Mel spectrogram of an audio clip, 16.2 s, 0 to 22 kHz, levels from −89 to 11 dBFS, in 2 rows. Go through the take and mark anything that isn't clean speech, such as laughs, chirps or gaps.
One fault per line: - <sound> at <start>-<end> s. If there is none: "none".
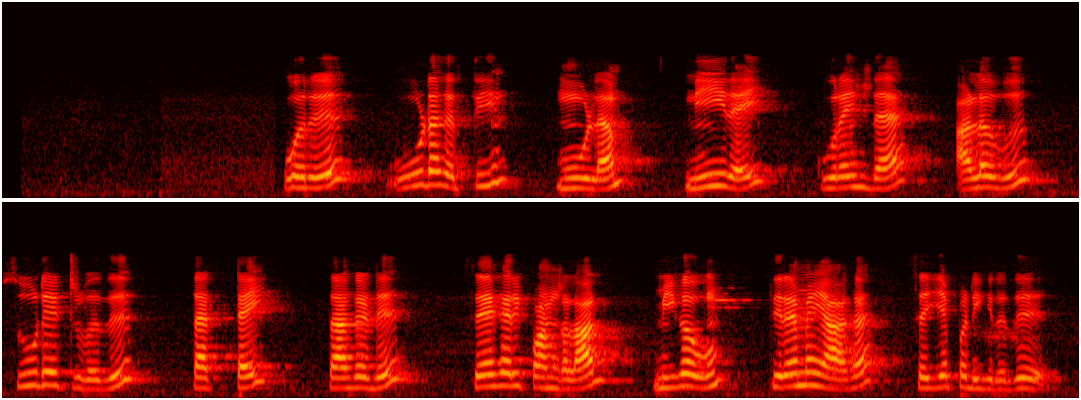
none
